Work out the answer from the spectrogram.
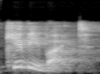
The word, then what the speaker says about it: kibibyte: The Commission stated that in English, the second syllable should be pronounced as BEE or B. Therefore, kilobyte is related to kibibyte.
